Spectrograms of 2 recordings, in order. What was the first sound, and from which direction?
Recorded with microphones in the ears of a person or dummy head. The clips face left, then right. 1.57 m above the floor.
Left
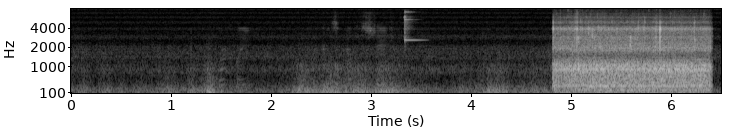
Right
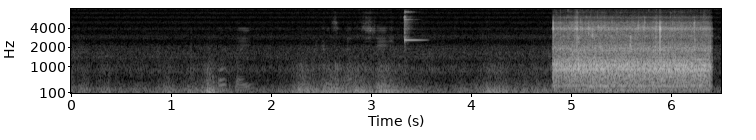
A man speaking, 15° right (ahead or behind).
